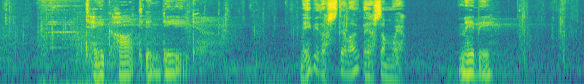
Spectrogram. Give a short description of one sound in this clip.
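Footsteps crunch slowly on rocky ground.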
